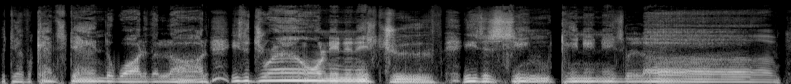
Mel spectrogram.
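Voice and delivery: loud, ecstatic revival preacher; fervent exorcist preacher. Acted. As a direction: roar at the devil, full fervour. Exorcist ritual continues.

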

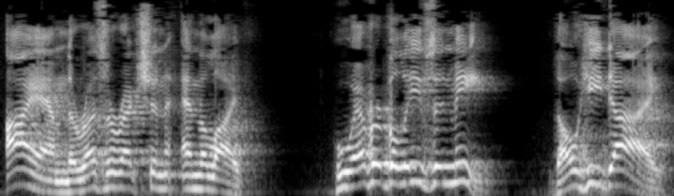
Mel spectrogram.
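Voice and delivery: ordinary talk, nothing marked

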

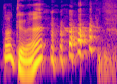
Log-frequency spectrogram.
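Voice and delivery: laughing scold. Shown as a demonstration. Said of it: "I do that to people whenever I get the chance".

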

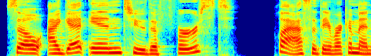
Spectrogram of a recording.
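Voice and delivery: normal talking voice

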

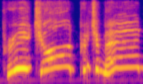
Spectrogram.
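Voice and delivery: high, loud, drawn-out holler; mock yell. Pastor's wife wanting to cheer her husband's sermon, yelling. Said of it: "to just yell out".

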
